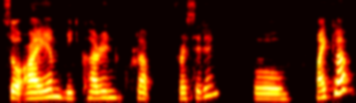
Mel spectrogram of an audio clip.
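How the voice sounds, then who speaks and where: A woman's voice: mid-range voice, big pitch swings, normal speed, a bit bright, no room sound. A woman from Malaysia, a club president, answering interview questions over a video call in a friendly, fluent way.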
